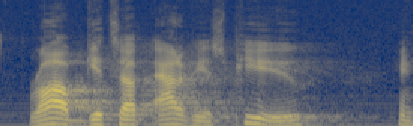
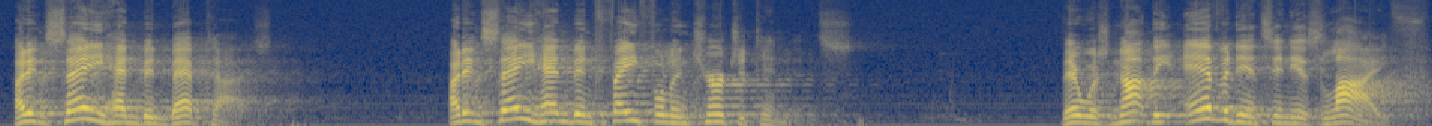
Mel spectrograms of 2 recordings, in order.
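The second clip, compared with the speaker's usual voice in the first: louder, driving sermon build; preaching at full force; 3 semitones higher, 5 dB louder than usual. Acted. Preacher pressing his point hard on the congregation. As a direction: pound each line home to the congregation.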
